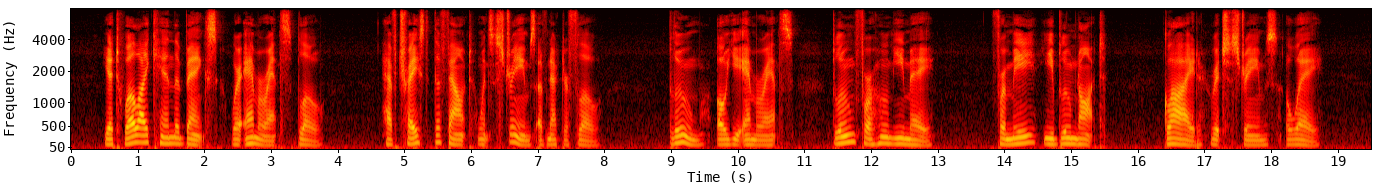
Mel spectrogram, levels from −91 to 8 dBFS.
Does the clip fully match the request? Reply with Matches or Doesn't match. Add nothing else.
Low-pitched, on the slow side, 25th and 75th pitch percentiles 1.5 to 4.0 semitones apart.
Matches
